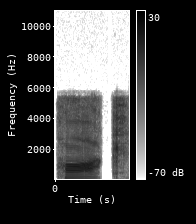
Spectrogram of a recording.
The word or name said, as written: Hawke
